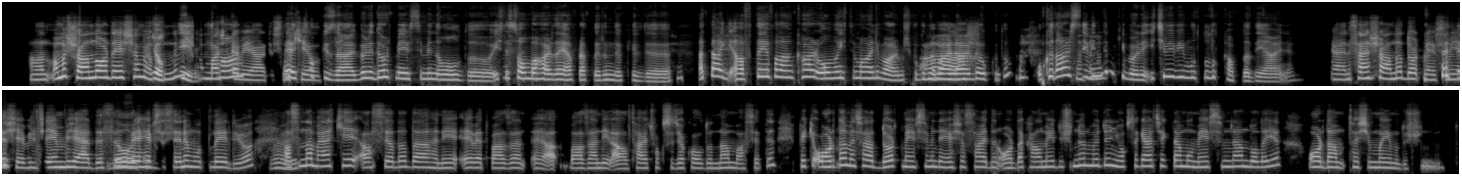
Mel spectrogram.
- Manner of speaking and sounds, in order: chuckle; chuckle; other background noise; chuckle; chuckle; tapping
- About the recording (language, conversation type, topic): Turkish, podcast, Mevsim değişikliklerini ilk ne zaman ve nasıl fark edersin?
